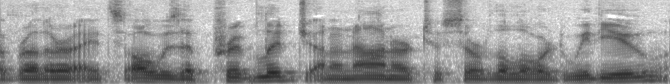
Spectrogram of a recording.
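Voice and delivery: ordinary talk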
